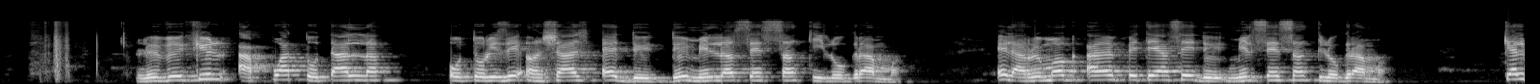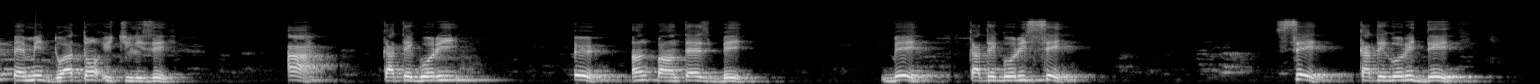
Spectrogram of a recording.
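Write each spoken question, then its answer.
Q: Quel permis doit-on utiliser?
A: A: Catégorie E, entre parenthèses B.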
